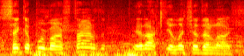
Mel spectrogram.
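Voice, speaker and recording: A man talks at a moderate pace with a fairly high pitch and lively intonation, against noticeable background noise. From Azores, Pico island. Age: 80s+. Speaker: elderly islander telling life stories. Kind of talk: interview. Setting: outdoors at a family pig slaughter.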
